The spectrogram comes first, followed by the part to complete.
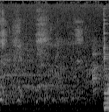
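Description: Near silence, with a faint wavering tone dying away in the first half second.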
